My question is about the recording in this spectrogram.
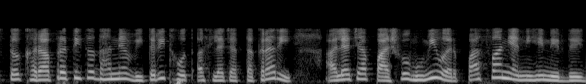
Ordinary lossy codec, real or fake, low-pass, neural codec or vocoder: none; real; 5.4 kHz; none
